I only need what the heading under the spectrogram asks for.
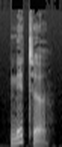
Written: Mitte

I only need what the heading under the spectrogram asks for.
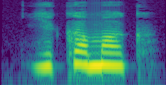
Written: yıka-

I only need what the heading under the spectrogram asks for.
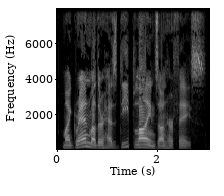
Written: grandmother

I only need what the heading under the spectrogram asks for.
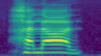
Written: halal

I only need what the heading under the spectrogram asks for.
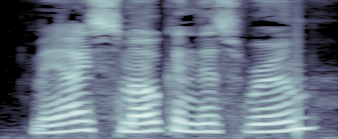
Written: smoke

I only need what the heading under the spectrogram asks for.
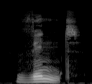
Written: Wind

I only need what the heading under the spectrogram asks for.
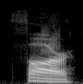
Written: far

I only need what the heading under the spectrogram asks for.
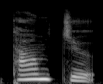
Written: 다음 주

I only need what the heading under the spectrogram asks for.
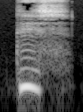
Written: diş

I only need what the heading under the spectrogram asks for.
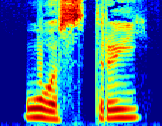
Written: острый

